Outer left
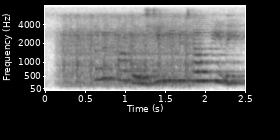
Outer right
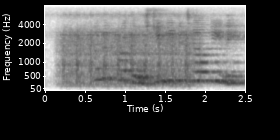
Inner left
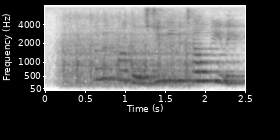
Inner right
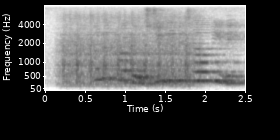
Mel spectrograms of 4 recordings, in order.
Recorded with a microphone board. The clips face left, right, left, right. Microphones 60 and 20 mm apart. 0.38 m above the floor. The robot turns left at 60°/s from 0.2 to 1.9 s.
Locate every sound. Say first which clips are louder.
0.6 s a woman speaking: outer left 1 dB, even; 5° left (ahead or behind), 1.0 m; by 2.4 s 25° left (ahead or behind), 1.0 m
